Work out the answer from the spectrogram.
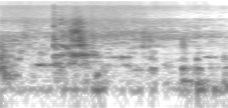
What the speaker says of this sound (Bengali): এই যে আলুগুলো লাল লাল করে ভাজে নিচ্ছে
